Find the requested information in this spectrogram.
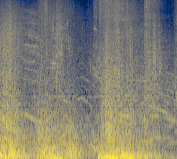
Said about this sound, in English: The flaming car bombs sail through the air and rain down on the lab and surrounding buildings, one after the other.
